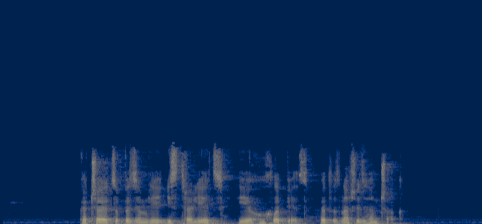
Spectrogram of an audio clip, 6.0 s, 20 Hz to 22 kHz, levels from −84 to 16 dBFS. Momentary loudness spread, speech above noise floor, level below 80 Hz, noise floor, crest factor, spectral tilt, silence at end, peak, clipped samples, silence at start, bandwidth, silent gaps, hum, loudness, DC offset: 10 LU; 46 dB; -48 dBFS; -72 dBFS; 20 dB; -5.5 dB/octave; 1 s; -8 dBFS; under 0.1%; 1 s; 8.2 kHz; none; none; -27 LUFS; under 0.1%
